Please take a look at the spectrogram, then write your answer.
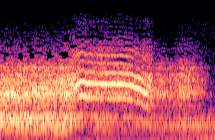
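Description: A man wakes from a nightmare screaming, a loud, drawn-out scream that wavers in pitch, then trails off into a shakier, quieter cry. No speech accompanies it.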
